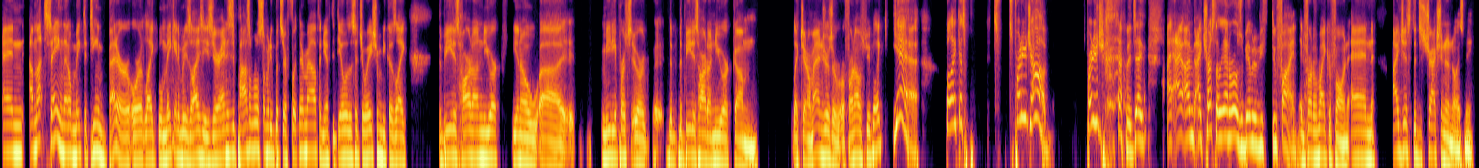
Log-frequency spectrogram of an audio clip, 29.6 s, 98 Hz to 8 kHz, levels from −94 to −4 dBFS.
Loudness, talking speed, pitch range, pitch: -14 LUFS, 225 wpm, 115-155 Hz, 130 Hz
